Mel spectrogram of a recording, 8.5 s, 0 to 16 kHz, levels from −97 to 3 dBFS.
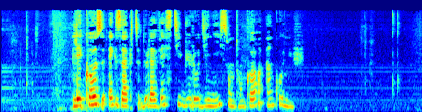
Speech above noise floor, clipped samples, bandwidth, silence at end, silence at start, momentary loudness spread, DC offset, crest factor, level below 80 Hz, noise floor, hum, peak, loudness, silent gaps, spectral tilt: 46 dB; under 0.1%; 12 kHz; 2.5 s; 1.05 s; 21 LU; under 0.1%; 22 dB; -66 dBFS; -66 dBFS; none; 0 dBFS; -19 LUFS; none; -2.5 dB/octave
